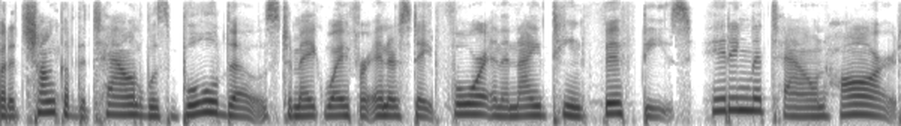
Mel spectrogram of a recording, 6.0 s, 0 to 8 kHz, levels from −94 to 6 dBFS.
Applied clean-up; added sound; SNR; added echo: none; none; none; none.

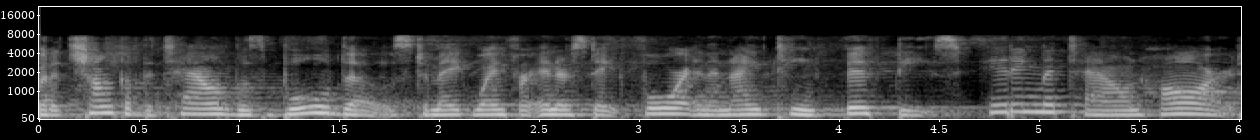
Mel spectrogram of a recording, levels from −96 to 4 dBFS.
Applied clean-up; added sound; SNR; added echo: none; none; none; reverberation time 1.6 s.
